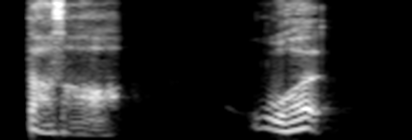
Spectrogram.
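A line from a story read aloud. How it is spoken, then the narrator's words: Embarrassed stammering. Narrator (Chinese): 张三很不好意思，结结巴巴的说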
